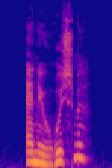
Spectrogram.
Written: aneurisme

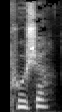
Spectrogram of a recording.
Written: PUSHERE

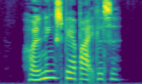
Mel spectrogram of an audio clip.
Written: holdningsbearbejdelse

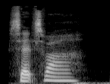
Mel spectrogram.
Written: salgsvare

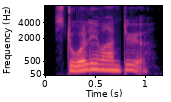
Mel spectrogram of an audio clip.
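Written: STORLEVERANDØR

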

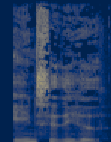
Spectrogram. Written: ensidighed

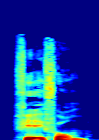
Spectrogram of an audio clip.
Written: ferieform

